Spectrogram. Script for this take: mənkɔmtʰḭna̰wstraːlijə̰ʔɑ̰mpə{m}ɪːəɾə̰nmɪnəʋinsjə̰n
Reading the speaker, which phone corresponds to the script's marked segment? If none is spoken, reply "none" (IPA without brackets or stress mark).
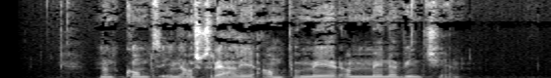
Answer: m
